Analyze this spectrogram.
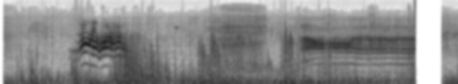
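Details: Free-roaming cats mating on a cat island in Japan, filmed on a GoPro; a wavering, warbling yowl early on, then a long steady harmonic wail, over loud low-pitched rumbling and handling noise, with a brief silent gap near the end.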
